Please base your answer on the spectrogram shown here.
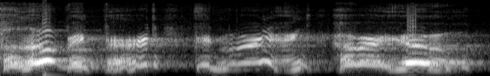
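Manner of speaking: very high, loud, slow puppet monster voice. After questioning another reader's imitation, offering their own version: Grover voice. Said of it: "I think Grover sounds like this".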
